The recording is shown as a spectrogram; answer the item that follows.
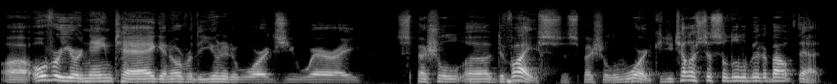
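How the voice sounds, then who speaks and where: A man's voice: medium pitch, normal speed, a little mellow. A man moderating a formal panel, politely thanking speakers and putting questions to them.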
